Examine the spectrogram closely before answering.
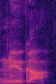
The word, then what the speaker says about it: nougat: selected product from Aldi this is white chocolate nuga and that is how you pronounce it what's it got in it coach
